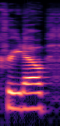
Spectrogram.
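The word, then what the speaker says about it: Qredo: first of which being credo ticker symbol qrdo and i had to look up how this one was pronounced i was pretty sure it was credo and it is it rhymes with torpedo k-r-e-e-d-o is how you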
